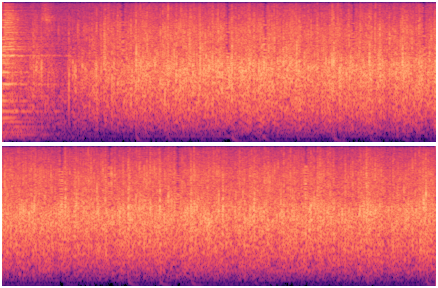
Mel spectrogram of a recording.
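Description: Audience applause: the band's last note stops at the very start, and steady clapping from a large crowd rises within the first second and carries on.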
